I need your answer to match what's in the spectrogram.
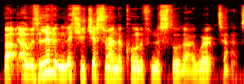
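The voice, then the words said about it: Bristol English accent. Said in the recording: “I'm originally from Bristol. That's where my accent's from.”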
